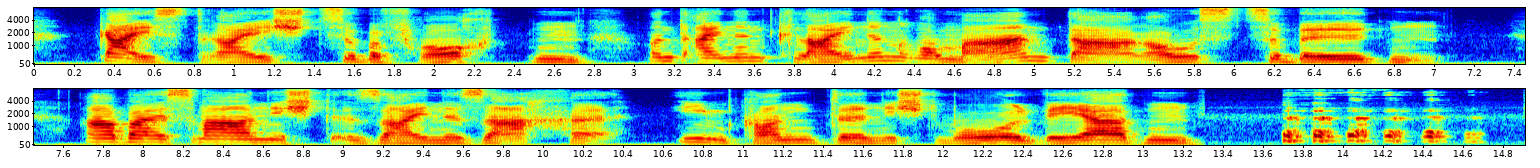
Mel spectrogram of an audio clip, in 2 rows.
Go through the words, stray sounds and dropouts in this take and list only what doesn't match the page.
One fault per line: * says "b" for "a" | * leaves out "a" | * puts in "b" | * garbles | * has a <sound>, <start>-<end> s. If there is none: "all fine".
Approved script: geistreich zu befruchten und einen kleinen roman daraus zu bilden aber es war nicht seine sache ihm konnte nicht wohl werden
* has a laugh, 13.7-14.7 s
